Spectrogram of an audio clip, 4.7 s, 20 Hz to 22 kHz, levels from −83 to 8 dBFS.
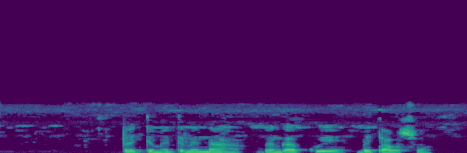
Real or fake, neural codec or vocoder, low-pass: real; none; 7.2 kHz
